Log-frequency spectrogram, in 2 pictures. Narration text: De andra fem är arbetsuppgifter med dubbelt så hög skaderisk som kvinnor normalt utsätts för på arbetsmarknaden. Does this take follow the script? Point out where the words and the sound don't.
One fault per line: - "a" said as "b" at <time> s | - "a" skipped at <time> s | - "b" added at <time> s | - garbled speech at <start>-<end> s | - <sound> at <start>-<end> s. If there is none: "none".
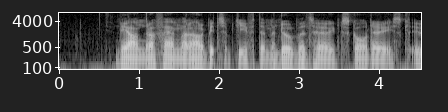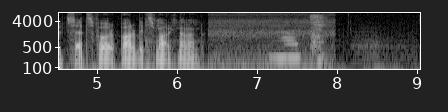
- "så" skipped at 3.1 s
- "som kvinnor normalt" skipped at 4.4 s
- sneeze at 7.1-7.9 s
